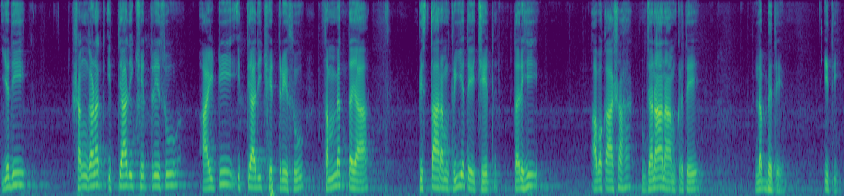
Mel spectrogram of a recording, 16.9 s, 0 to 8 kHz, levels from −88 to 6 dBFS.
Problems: none marked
